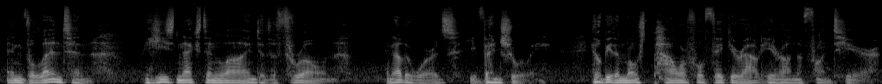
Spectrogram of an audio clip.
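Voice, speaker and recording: Deep-voiced, easygoing fighter. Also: male voice, normal speed, a little mellow, slight background noise. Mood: earnest, reflective. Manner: casual, colloquial. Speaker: video game character. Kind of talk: video game cutscene dialogue.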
